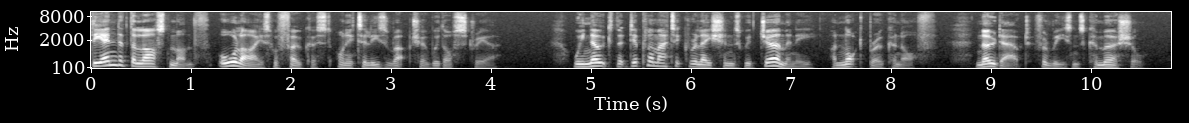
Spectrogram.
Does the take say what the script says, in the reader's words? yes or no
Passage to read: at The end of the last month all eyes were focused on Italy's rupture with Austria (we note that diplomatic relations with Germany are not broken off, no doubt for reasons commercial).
yes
